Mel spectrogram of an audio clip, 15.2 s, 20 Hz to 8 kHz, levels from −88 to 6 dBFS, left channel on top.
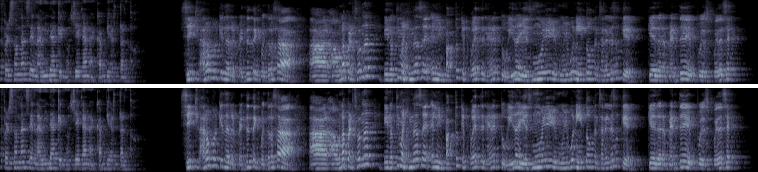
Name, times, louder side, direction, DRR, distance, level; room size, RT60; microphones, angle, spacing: voice 1, 0.0-2.5, right 1 dB, 70° right, 2 dB, 1.0 m, -40 dB
voice 2, 3.6-12.6 13.0-14.6, right 2 dB, 40° right, 3 dB, 1.0 m, -34 dB
12.5 x 5.8 x 3.0 m, 0.64 s
head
